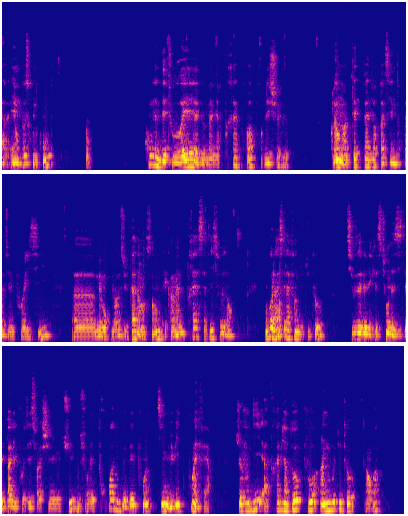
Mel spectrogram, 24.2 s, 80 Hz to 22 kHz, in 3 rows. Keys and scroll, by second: 1.6 super++, 13.5 super+-.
